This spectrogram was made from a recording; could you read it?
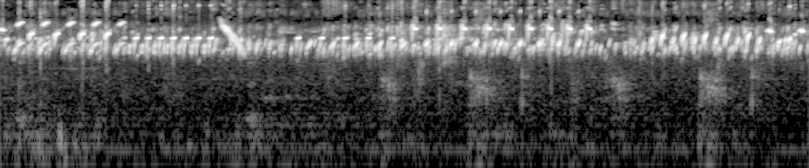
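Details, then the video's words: Goldfinch song meant to encourage singing in kept goldfinches, a rapid run of bright, liquid chirps and buzzy trills without pause, with one sharp rising note partway through and a steady tinkling twitter throughout. "Comprehensive guide to stimulating and singing the goldfinch"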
